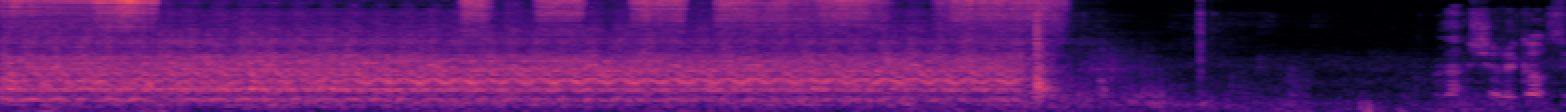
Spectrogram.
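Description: An old armoured car engine under restoration cranks over in a fast, rhythmic churning that runs for about five seconds without catching, then cuts out, leaving quieter background sounds and a few faint knocks.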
